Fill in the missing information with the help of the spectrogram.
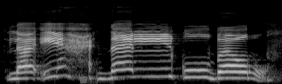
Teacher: دال کو ہم نے لام کے ساتھ ملا کر پڑھنا ہے، اس لیے کہ یا اور الف کے اوپر کوئی حرکت نہیں ہے، زبر زیر پیش، تو لہٰذا ہم نے دال کو لام کے ساتھ جوڑ کر پڑھنا ہے۔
